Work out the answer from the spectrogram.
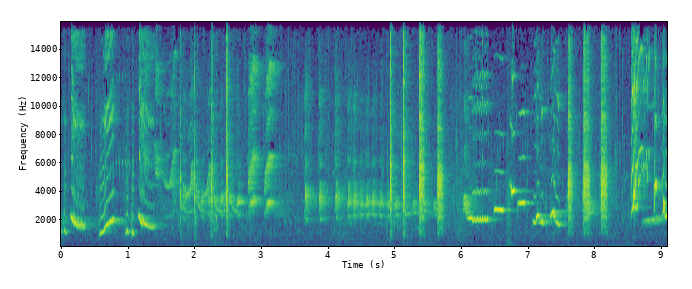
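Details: Forest-style song of a caged white-rumped shama, used for training: rich, ever-changing whistles, buzzy notes and sharp clicks in quick succession, with short pauses between phrases.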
